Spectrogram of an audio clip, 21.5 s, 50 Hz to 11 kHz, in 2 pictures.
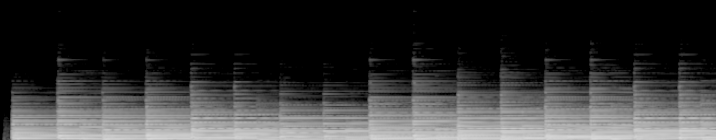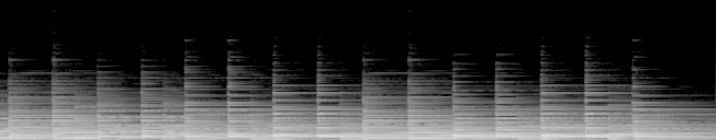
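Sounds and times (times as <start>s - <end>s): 
diatonic piano: 0.1s - 21.4s.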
